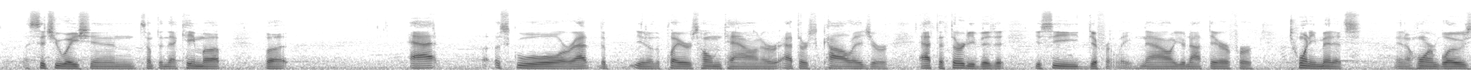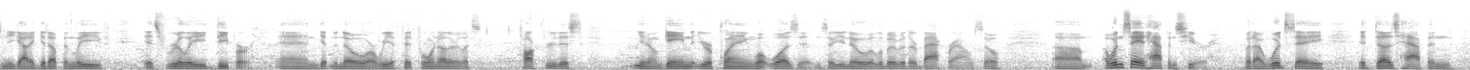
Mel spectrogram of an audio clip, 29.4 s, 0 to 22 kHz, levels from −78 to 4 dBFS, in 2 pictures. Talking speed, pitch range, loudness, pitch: 210 wpm, 100-115 Hz, -32 LUFS, 105 Hz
